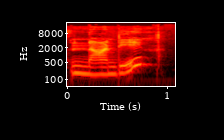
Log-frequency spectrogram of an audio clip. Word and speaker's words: Nandi: I am your host, Nandi, rhymes with Gandhi, life coach.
